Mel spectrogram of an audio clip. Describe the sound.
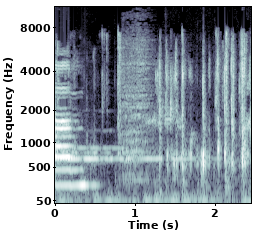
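Typing on a computer keyboard while people talk: after a voice at the start, a busy, fairly loud clatter of rapid key taps follows in uneven clusters.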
